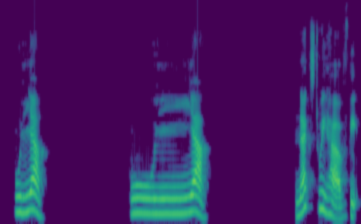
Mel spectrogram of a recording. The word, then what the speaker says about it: πουλιά: In the third case, we have the palatization of the L sound, which results in a sound similar to the gli in the tagliatelle pasta. The tongue is flatter than the regular L because it's pronounced with the middle of the tongue touching the roof of the mouth.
